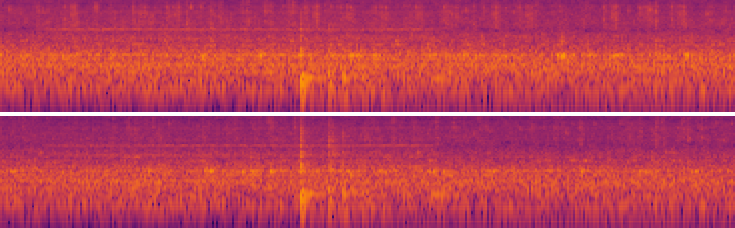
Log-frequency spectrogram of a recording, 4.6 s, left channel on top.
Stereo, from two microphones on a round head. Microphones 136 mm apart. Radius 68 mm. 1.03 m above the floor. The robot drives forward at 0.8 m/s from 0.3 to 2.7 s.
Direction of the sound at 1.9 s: 50° right (ahead or behind).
